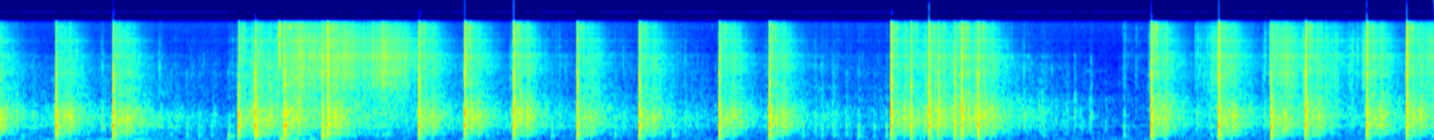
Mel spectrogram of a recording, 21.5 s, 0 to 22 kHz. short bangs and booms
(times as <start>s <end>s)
0.8s 15.4s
